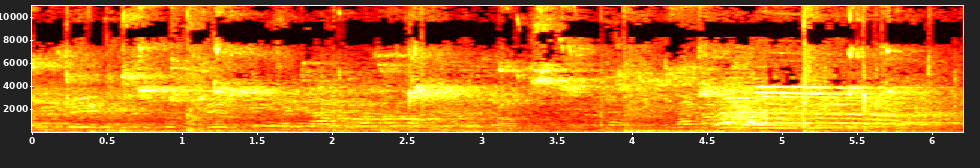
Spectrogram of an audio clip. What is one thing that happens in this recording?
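A volleyball is struck with a hand.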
